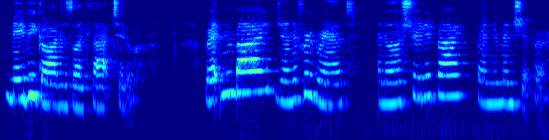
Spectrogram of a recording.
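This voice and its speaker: Child female narrator, around nine: high voice, measured slow storybook reading, recorded in an echoey room. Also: recorded from a distance. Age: child, about nine. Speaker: reader of a picture book. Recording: roomy echo, faint background noise.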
